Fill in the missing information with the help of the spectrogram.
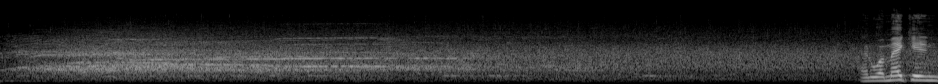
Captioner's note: applause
